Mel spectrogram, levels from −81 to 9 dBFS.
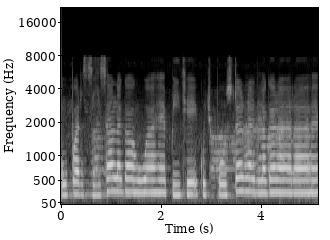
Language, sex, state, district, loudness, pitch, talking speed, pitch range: Hindi, female, Jharkhand, Deoghar, -13 LUFS, 245 Hz, 130 wpm, 220-255 Hz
